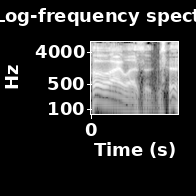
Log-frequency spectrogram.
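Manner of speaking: words broken up by giggles and laughter. Asked whether they were joking, a character denies it, laughing while speaking. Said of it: "Then why are you laughing?".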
